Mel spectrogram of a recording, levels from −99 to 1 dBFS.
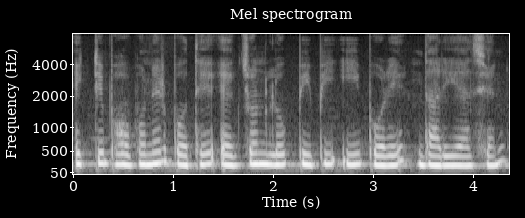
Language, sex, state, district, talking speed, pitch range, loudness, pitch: Bengali, female, Tripura, West Tripura, 125 wpm, 205-225 Hz, -12 LUFS, 220 Hz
